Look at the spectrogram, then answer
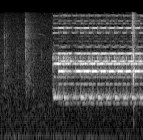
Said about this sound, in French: Nous avons le téléphone qui sonne.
